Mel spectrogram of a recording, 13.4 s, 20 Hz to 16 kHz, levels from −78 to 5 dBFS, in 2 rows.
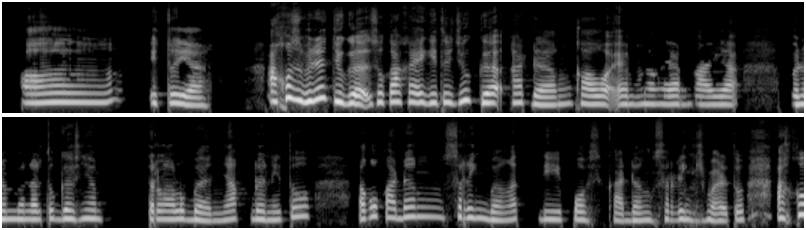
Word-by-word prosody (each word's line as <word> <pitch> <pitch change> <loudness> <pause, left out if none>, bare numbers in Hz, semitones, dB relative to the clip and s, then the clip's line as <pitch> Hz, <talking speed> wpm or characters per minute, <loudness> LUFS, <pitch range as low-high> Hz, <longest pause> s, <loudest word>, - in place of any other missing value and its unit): Oh, 290 +1 +2 0.3
itu, 270 0 -3 0.2
ya? 215 -2 -1 0.5
Aku 315 - +4
sebenarnya 365 +3 +7
juga 270 -2 +7 0.2
suka 295 +1 +3
kayak 290 -1 +3
gitu 290 +1 -1 0.2
juga 300 -5 +3 0.2
kadang, 240 -6 0 0.2
kalau 240 -2 +2
emang 240 +1 -3
yang 240 -1 -1
kayak 230 -1 -1 0.5
benar-benar 240 0 +1
tugasnya 250 0 -1 0.5
terlalu 240 0 0
banyak, 215 +3 -3
dan 240 -1 +1
itu 230 +6 -7 0.5
aku 245 +6 0
kadang 295 +3 -1 0.3
sering 280 -3 -1
banget 220 +2 -3 0.2
di - - -3 0.2
pos 225 -3 -3 0.2
kadang, 210 +1 -4
sering, 240 0 -4
gimana 200 -1 -3
tuh. 225 +3 -5 0.3
Aku 265 +7 0
245 Hz, 145 wpm, -22 LUFS, 230-285 Hz, 0.5 s, sebenarnya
